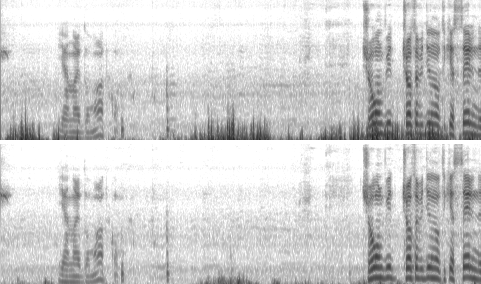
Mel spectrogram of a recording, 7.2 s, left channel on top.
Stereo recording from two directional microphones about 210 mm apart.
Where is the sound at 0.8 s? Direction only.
15° right (ahead or behind).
